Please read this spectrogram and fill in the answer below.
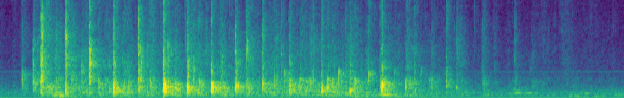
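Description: Audience applauding, starting just after the start and dying away about four to five seconds in.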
